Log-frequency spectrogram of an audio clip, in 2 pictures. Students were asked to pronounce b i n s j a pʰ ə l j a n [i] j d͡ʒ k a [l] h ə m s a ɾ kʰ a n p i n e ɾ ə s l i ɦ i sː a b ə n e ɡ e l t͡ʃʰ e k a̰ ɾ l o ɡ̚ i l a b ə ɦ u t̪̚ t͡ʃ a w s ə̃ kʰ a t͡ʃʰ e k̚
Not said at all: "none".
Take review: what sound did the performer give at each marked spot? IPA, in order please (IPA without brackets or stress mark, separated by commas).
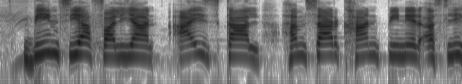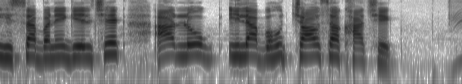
a, l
